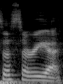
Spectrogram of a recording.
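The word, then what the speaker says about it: Caesarea: So, it's pronounced Cesaria.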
